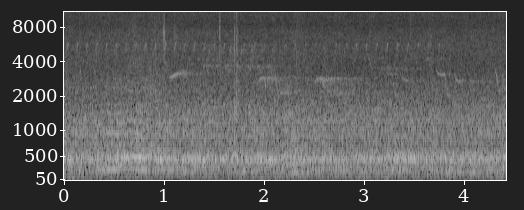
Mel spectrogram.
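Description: Honey bees buzz steadily and softly throughout an April hive inspection, a dense even drone from many insects close by, with no talking.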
